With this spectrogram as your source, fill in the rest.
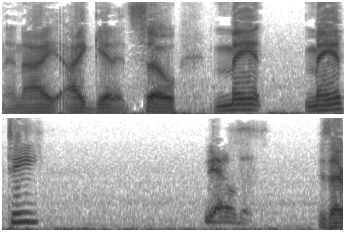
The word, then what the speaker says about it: Mantey: But I've got Gus and Max Mantley. How do you say that? You said Stella always mispronounces it. So Manti. I knew that, but then the L creeped in there.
